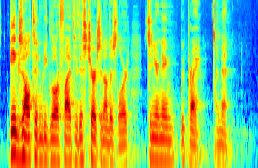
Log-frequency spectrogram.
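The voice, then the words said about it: Hoarse, worn-out voice. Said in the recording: “I've been singing too much today. I'm losing my voice.”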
